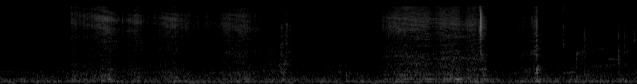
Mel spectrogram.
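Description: White artist's tape being peeled off the edge of heavy cotton watercolour paper: two faint, drawn-out ripping peels, then a sharp tick near the end.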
